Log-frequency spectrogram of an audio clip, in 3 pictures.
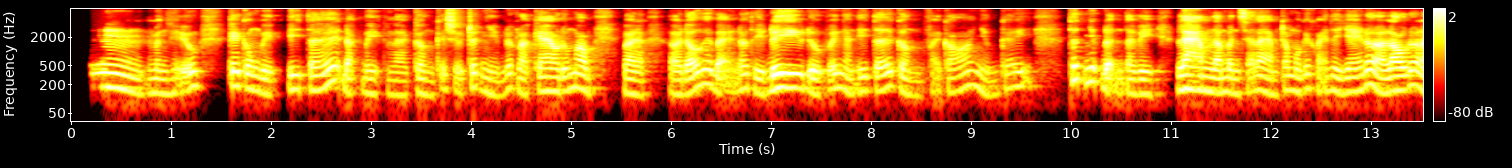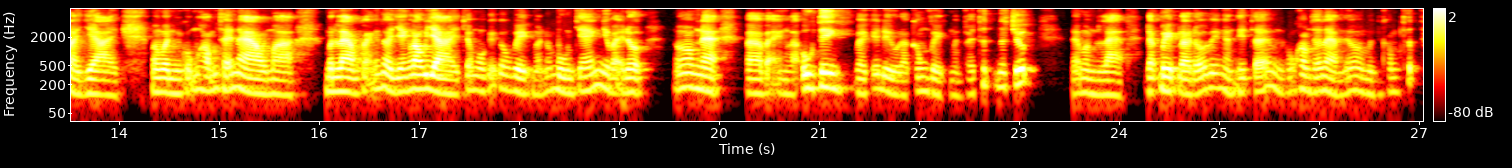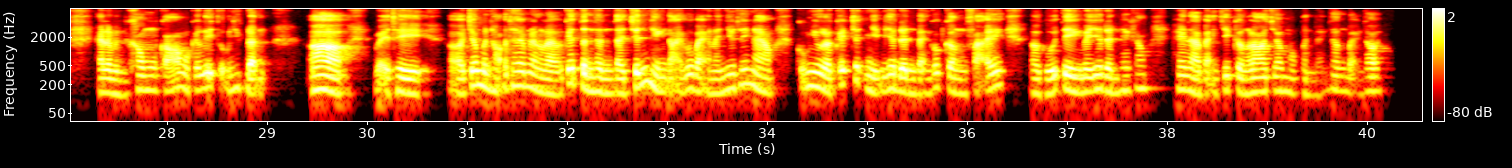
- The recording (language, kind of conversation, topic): Vietnamese, advice, Làm sao để đối mặt với áp lực từ gia đình khi họ muốn tôi chọn nghề ổn định và thu nhập cao?
- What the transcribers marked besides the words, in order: tapping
